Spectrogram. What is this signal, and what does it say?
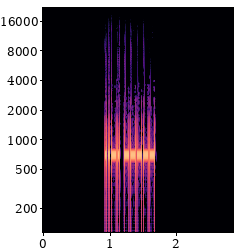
Morse code, heard as a keyed tone, about 50 wpm, 700 Hz. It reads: F0
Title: Callsign Prefixes for Top 25 DXCC - 50wpm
